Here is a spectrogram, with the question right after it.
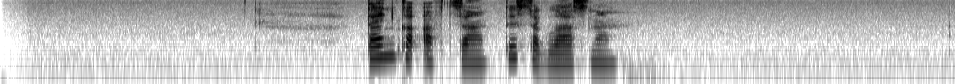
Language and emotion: Russian, neutral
